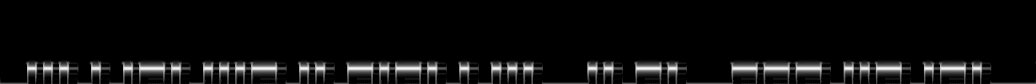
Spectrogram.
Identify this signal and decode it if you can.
Morse code, heard as a keyed tone, about 15 wpm, 750 Hz. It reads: SERVICES IN OUR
